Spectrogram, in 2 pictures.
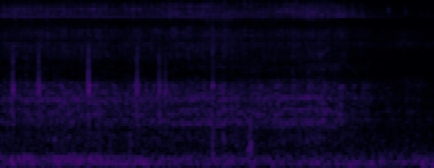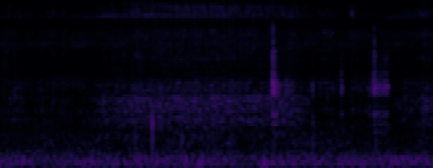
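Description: Scale RC rock crawler driving over rough ground: its electric drivetrain whirs, swelling in the first couple of seconds and again near the end, with scattered clicks and rattles of the truck working over rocks.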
